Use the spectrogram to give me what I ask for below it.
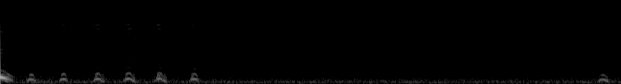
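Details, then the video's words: Wild great horned owls at a farm nest in Peabody, Kansas, October 2023. A quiet series of six short, low hoots is evenly spaced about every third of a second, then a long pause and one more soft hoot. "HootFest @ the Nest!"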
